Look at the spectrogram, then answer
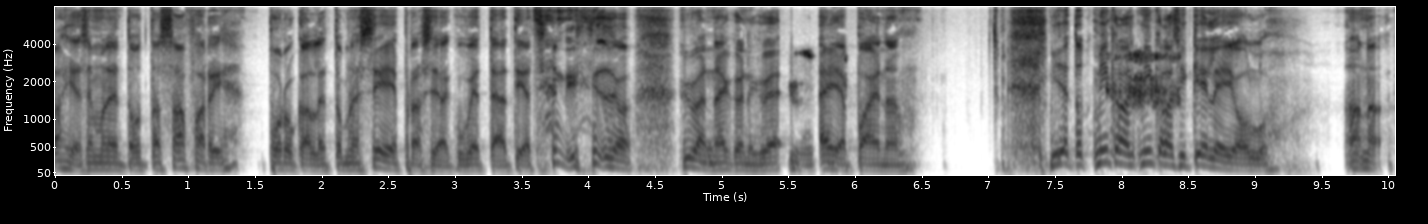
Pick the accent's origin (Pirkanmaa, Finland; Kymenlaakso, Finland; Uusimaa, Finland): Uusimaa, Finland; Helsinki; mä oon malmilaisia lähtöisin ja pyörinyt pienen ikäni täällä.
